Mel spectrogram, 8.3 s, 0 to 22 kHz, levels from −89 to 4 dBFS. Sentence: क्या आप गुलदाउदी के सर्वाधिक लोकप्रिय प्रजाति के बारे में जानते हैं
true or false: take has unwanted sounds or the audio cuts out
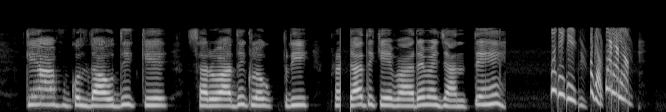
true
